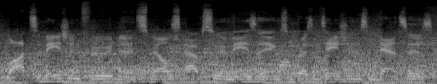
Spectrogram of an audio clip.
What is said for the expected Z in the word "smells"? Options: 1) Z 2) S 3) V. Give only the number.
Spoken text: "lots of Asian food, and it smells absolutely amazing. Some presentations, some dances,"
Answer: 1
